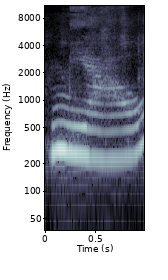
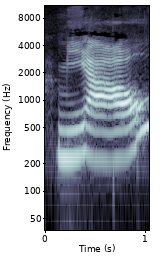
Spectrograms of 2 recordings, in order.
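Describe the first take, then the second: First: Quiet little cat meow; soft meow. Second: Laughing cat meow, a bit louder; playful meow. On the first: A parent meowing softly to the toddler. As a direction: meow it softly, almost to yourself. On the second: A parent meowing for the toddler, laughing. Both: Pretend.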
